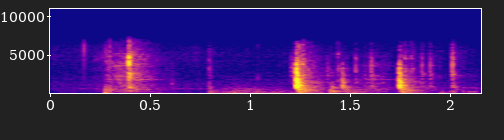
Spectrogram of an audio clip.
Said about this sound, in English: Okay, tapping with the cupboard and just tapping the wall. So I don't know how those noises will pick up, but at any rate, that's that.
